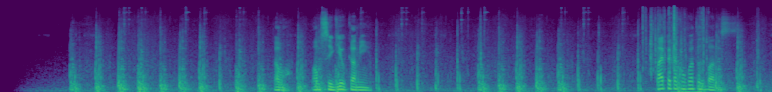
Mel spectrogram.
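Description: Footsteps clang quickly and evenly on metal floors.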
